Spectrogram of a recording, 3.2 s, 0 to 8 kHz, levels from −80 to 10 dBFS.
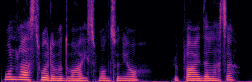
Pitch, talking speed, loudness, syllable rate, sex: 195 Hz, 170 wpm, -19 LUFS, 6.3 syllables/s, female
